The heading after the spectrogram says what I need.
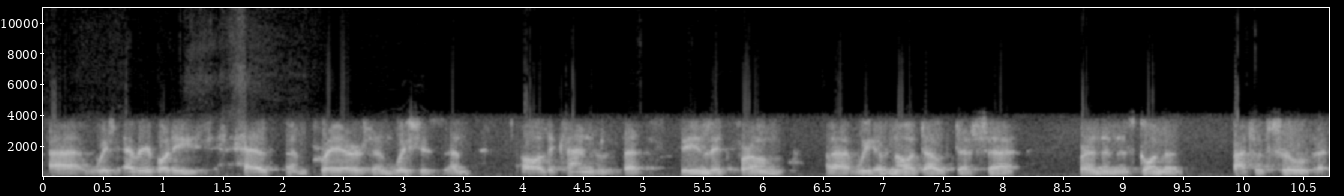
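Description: A man's voice: mid-range voice, fairly even intonation, a little slow, muffled recording. A man talking casually and reminiscing as a guest on a radio show. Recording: noticeable faint background noise.

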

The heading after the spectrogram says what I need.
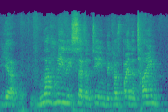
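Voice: mid-range voice, a little slow, a little mellow, slight background noise, rough recording. Older Cork speaker, easy storytelling. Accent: Irish, Cork. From County Cork, Ireland. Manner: explains by listing and repeating phrases for emphasis. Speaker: interviewee and local lighthouse guide who grew up in a keeper's family. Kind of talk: conversational storytelling and guided reminiscence.

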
